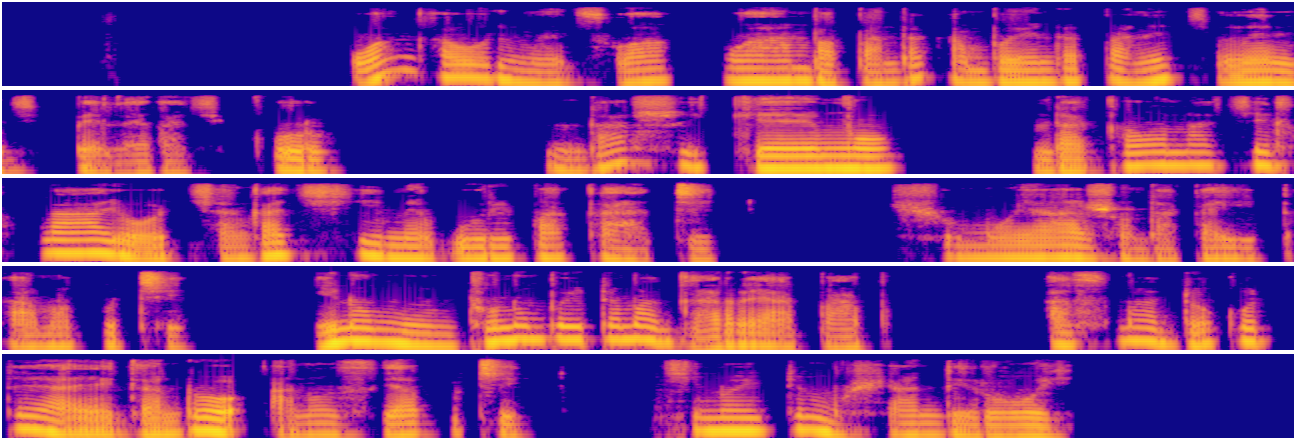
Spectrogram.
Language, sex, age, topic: Ndau, male, 25-35, health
